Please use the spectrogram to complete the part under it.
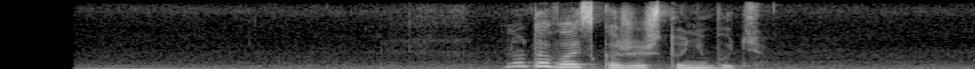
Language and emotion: Russian, neutral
